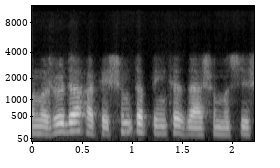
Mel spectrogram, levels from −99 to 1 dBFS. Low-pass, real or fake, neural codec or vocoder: 10.8 kHz; fake; codec, 24 kHz, 0.5 kbps, DualCodec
